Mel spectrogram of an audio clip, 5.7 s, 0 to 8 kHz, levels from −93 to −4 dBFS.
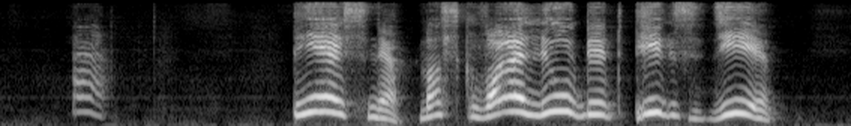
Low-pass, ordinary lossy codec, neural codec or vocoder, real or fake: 7.2 kHz; none; codec, 24 kHz, 1 kbps, SNAC; fake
